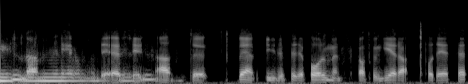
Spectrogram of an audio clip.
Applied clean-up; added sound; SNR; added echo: neural diffusion model UNIVERSE++.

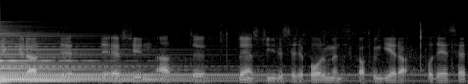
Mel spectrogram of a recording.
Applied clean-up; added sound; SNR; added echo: none; Strum; -4 dB; none.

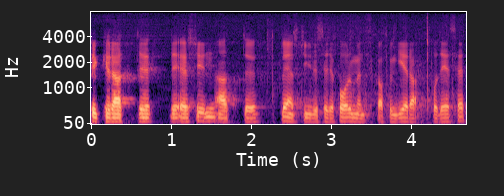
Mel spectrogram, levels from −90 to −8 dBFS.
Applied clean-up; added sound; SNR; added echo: neural mask model Resemble Enhance denoiser.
